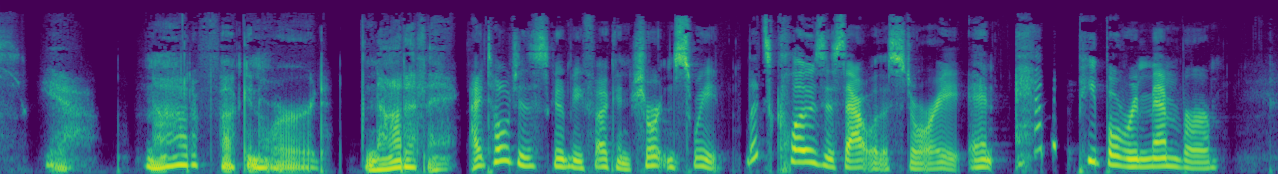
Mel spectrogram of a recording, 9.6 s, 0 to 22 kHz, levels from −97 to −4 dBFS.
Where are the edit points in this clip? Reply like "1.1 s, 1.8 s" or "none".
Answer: 2.6 s, 3.5 s, 5.5 s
